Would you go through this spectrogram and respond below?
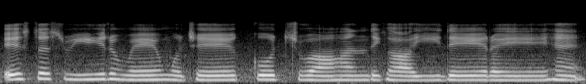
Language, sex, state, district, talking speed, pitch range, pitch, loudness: Hindi, female, Madhya Pradesh, Katni, 100 wpm, 200-220 Hz, 205 Hz, -14 LUFS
